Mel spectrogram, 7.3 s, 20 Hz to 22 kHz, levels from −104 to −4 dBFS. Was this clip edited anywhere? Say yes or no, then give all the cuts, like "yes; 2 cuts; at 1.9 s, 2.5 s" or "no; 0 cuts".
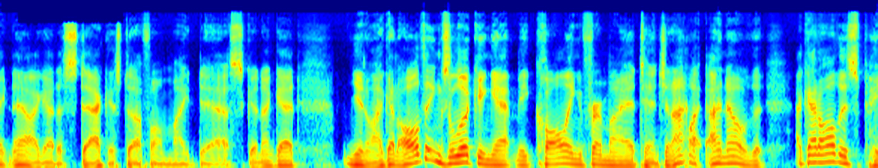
yes; 2 cuts; at 3.5 s, 5.7 s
